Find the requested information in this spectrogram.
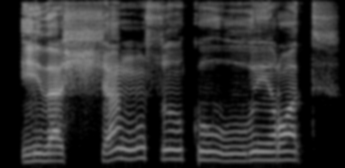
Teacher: وہاں لام نہیں پڑھی جائے گی، ذال کو ڈائریکٹ شین میں ملائیں گے۔ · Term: حروف شمسیہ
